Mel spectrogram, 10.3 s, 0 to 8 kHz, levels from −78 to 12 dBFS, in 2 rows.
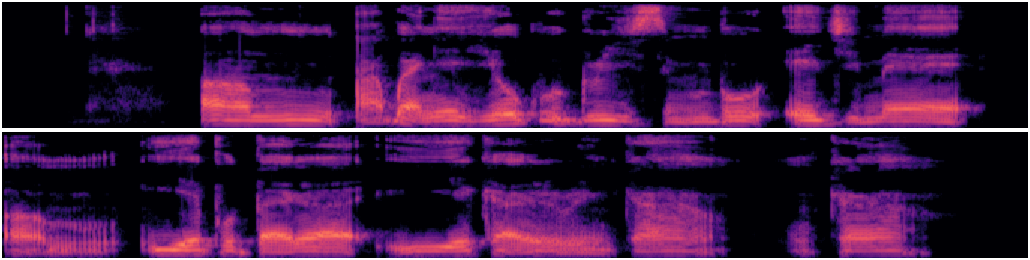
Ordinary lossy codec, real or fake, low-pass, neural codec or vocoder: none; real; 7.2 kHz; none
